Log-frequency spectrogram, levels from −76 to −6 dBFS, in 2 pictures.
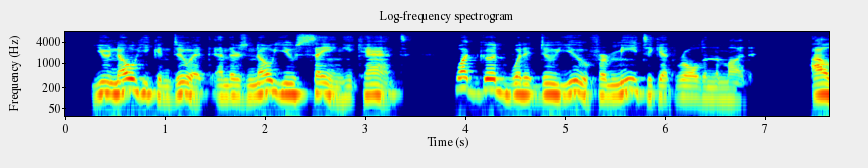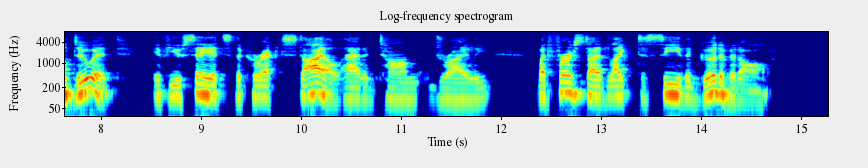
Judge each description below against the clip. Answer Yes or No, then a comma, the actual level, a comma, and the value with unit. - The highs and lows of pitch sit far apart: No, average, 4.1 semitones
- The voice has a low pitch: Yes, low, 120 Hz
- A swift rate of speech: Yes, fast, 210 wpm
